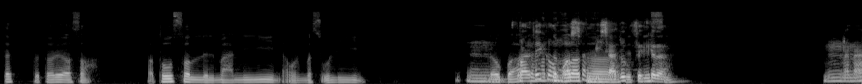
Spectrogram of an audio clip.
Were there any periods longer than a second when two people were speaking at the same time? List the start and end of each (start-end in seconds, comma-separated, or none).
4.8-6.8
